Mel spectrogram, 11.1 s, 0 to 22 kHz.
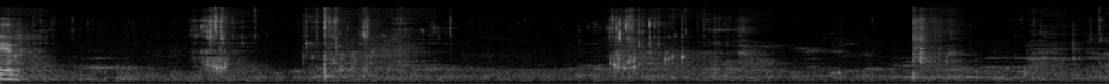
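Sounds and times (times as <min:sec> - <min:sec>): faint liquid dripping: 0:01.8 - 0:07.7.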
